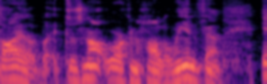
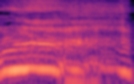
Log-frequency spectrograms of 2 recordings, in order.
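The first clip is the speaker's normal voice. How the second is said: put-on high, loud baby cry; imitated baby wail; 12 semitones higher, 6 dB louder than usual. Film baby wailing amid the quarrel, imitated cry.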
